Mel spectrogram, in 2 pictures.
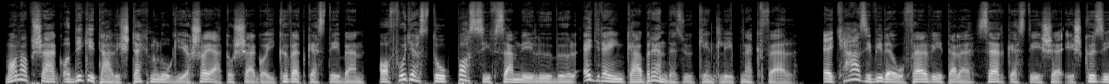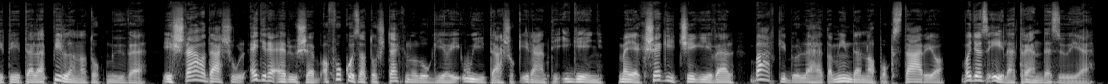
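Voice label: Hungarian, male, corporate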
